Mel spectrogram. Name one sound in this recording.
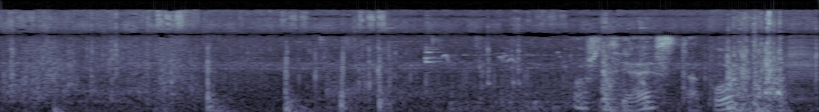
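Boots thud on wooden steps and boards.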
